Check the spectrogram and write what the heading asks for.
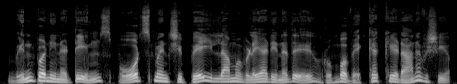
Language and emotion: Tamil, disgusted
